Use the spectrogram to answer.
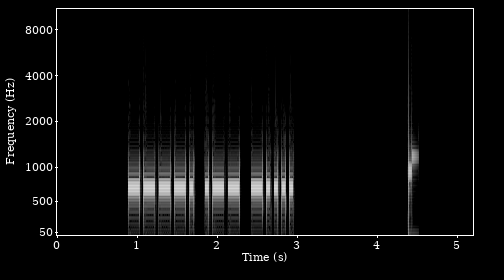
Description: Morse code, heard as a keyed tone, about 25 wpm, 700 Hz. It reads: 9W6
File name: Three Letter-Number Combinations - 25wpm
